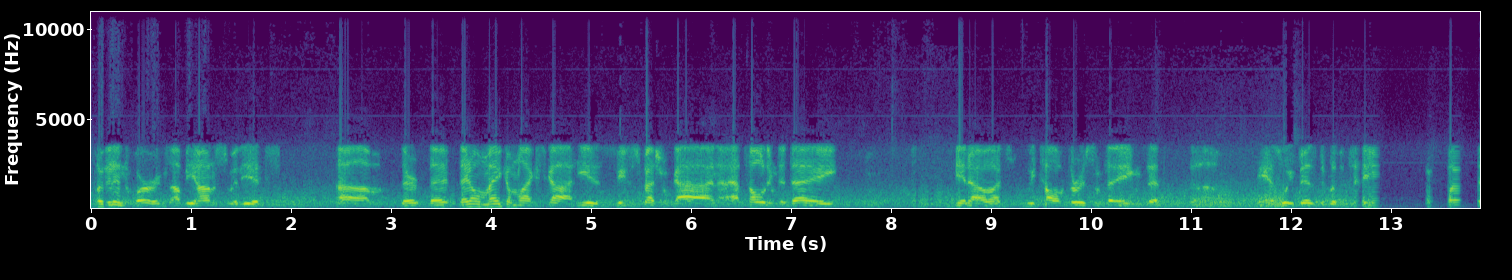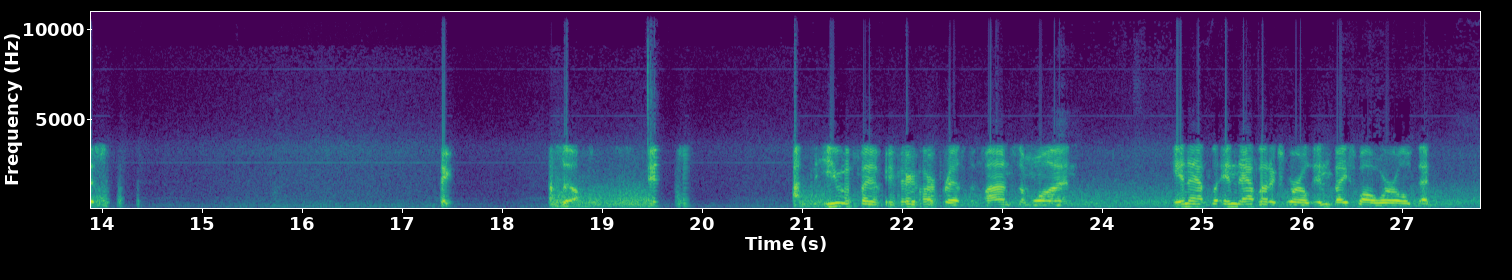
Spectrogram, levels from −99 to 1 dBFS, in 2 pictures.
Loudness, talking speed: -18 LUFS, 140 wpm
